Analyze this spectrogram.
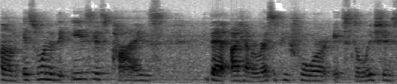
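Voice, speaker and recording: A woman with an American accent, medium pitch and ordinary pitch variation, at a fairly slow pace, with audible room echo and noticeable background noise. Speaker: cooking video host. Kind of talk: cooking tutorial. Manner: casual, chatty.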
